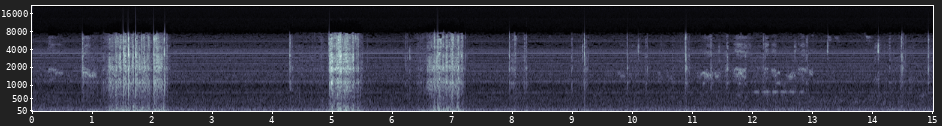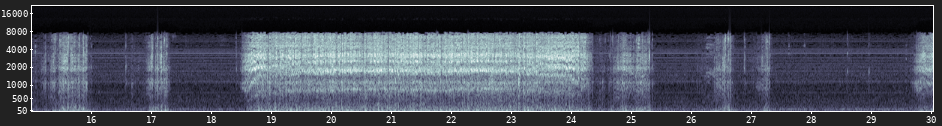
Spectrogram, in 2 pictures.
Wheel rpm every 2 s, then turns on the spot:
10, 10, 20, 10, 0, 0, 0, 10, 10, 120, 230, 210, 40, 10, 10.
0-8 14-16 24-28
